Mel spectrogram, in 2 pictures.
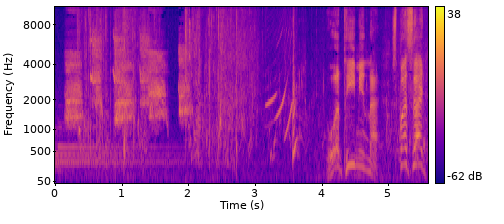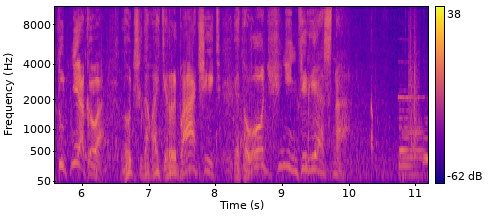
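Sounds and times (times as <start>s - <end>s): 
seagulls calling with harsh squawking cries: 0.0s - 2.3s, 3.0s - 3.7s
watery noise: 0.0s - 11.1s
thin high chirps: 0.1s - 2.0s
speech: 4.1s - 10.1s, 10.8s - 11.1s.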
